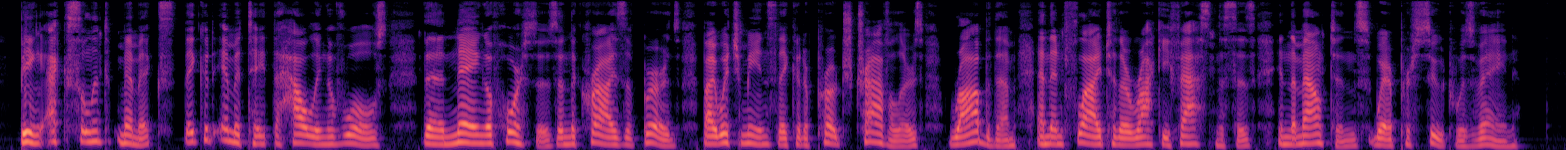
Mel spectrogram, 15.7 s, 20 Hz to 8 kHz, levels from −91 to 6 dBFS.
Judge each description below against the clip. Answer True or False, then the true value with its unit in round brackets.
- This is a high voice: False (145 Hz)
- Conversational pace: True (160 wpm)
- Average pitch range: True (4.6 semitones)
